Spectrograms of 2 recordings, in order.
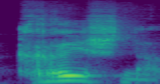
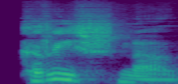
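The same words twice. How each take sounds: First: The r is a throaty, French-like sound. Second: The r is followed by a clear i vowel. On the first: This is the oldest tradition. "this kind of French, yeah, or German sound" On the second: This is the later north Indian usage. "they pronounce it as Ri"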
